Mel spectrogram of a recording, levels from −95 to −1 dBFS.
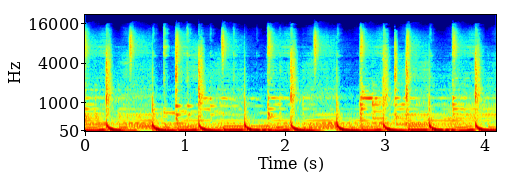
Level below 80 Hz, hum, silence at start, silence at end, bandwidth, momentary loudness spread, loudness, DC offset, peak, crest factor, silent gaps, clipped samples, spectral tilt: -10 dBFS; none; 0 s; 0 s; 13.5 kHz; 2 LU; -12 LUFS; under 0.1%; 0 dBFS; 10 dB; none; under 0.1%; -5.5 dB/octave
